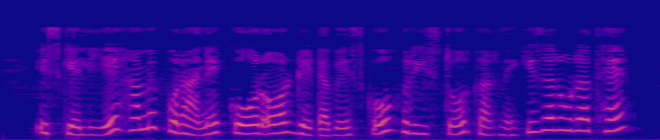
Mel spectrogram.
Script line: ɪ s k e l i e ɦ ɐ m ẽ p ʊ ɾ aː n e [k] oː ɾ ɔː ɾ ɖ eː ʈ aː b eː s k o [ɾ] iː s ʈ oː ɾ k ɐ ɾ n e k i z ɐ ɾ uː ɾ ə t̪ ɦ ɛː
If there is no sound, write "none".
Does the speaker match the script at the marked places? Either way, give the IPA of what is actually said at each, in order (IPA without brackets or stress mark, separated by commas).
k, ɾ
